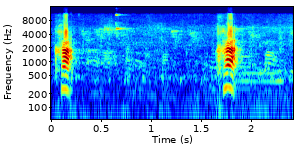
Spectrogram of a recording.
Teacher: Pangkal lidah. Di pangkal lidah masuk sedikit.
